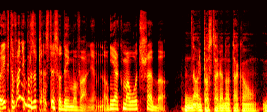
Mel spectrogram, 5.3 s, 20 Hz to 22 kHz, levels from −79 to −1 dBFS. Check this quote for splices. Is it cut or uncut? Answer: cut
